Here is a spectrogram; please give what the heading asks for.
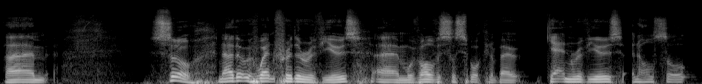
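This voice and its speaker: A young man, slightly hoarse with a cough, giving a casual, filler-heavy screen-share tutorial into a close studio mic. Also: medium pitch, normal speed, darkish tone, no room sound. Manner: casual, rambling with many fillers. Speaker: SEO coach.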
